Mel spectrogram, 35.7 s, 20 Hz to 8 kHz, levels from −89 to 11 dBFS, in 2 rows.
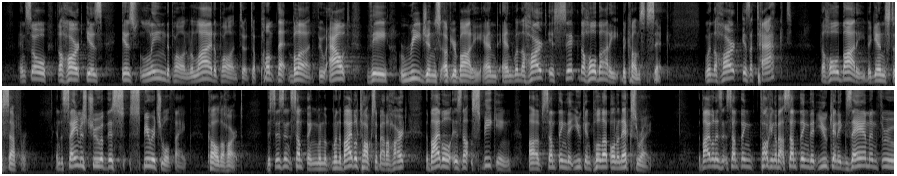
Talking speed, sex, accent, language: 160 wpm, male, American, English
